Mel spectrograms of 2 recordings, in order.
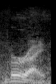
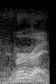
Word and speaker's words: Burright: Did I pronounce that right? Burright. Burright.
